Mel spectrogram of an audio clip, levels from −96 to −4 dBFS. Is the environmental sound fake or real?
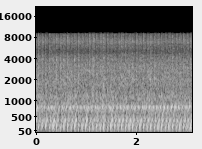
real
